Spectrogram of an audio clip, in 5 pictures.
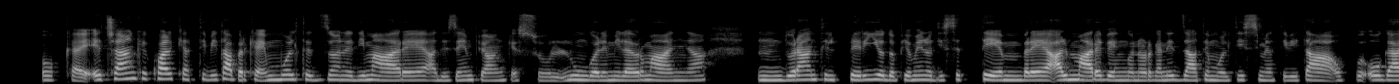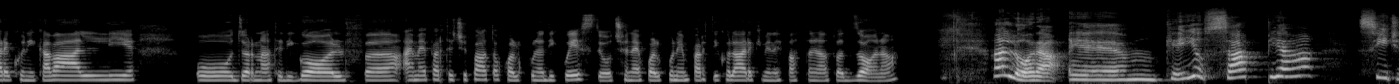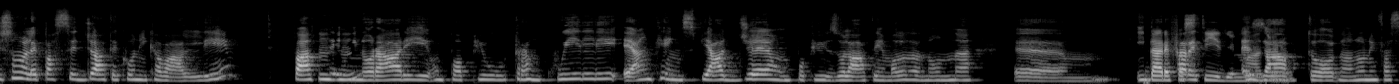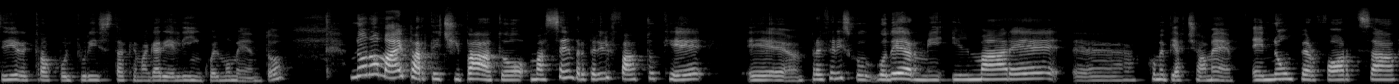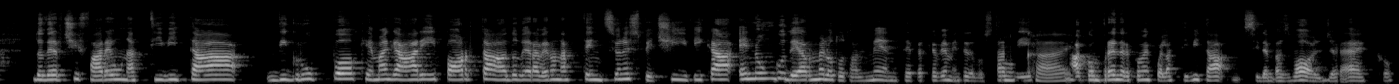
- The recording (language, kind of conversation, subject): Italian, podcast, Come descriveresti il tuo rapporto con il mare?
- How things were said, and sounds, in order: none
